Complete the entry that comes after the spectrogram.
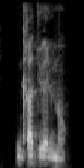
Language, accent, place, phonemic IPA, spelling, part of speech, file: French, France, Lyon, /ɡʁa.dɥɛl.mɑ̃/, graduellement, adverb, LL-Q150 (fra)-graduellement.wav
- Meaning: gradually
